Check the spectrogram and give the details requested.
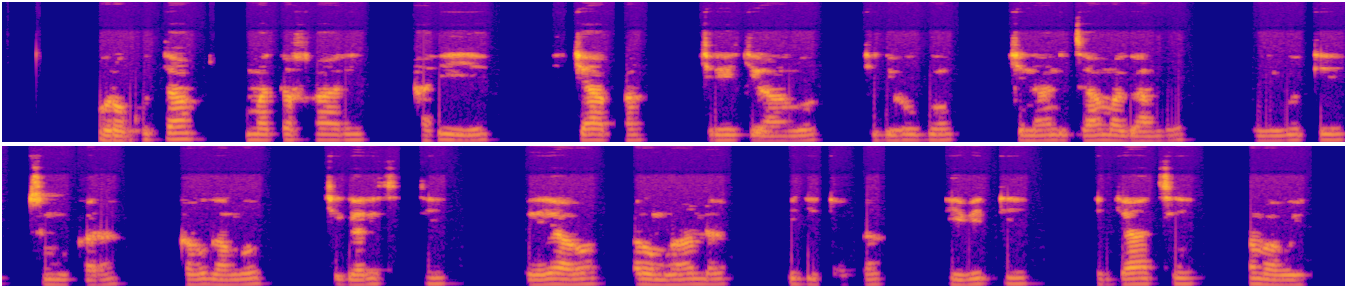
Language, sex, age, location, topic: Kinyarwanda, male, 25-35, Huye, health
